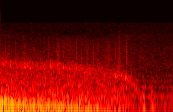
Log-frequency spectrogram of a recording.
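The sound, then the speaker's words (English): A car engine rumbles, low and steady, then gradually quiets as the vehicle slows and pulls to a stop at a gas station at night. No one speaks. “Hey, look, here comes a car now.”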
